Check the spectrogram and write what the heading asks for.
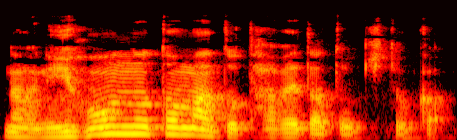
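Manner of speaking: usual speaking voice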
